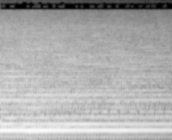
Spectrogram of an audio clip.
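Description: A ferry's horn sounding one long, steady blast that slowly fades.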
